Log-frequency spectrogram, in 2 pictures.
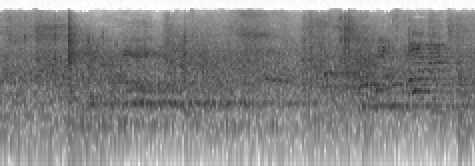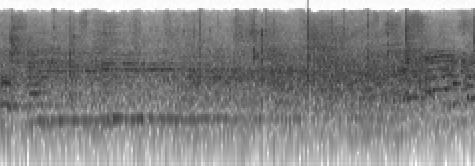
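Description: A crowd of spectators shouts and cheers in an echoing arena.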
